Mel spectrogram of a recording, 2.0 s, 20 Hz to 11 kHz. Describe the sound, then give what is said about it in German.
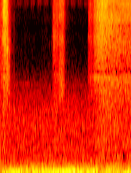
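A spray paint can hisses as a graffiti artist works, with three bursts of bright, airy spray: two short ones and a final longer blast, heard alone over a low background rumble. “Nachmittags um 3 zieht sie los mit Sprühdose in ihrem Heimatort bei Bautzen.”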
